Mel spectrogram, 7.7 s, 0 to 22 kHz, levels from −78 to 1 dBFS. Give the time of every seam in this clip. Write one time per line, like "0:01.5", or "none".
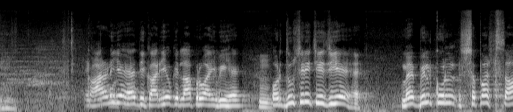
0:01.3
